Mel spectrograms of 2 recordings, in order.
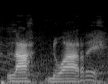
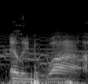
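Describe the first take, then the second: First: The first part is spoken as one syllable. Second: The first part is spoken as two letters.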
